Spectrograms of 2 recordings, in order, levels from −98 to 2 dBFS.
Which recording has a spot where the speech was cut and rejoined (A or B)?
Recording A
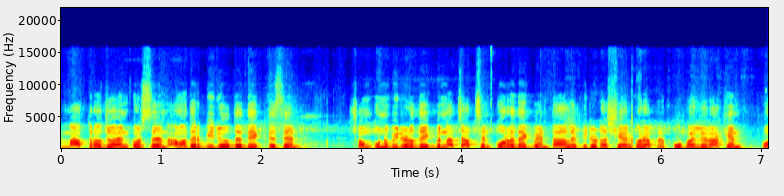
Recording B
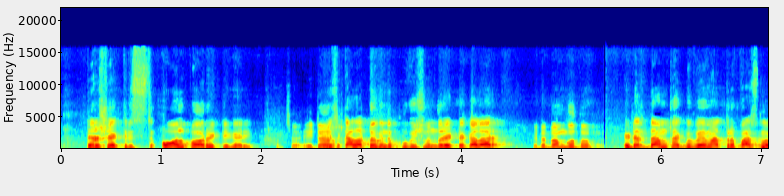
B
